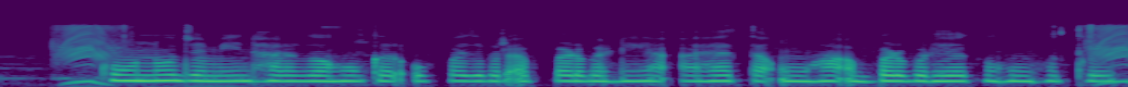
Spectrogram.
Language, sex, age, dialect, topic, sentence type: Chhattisgarhi, female, 18-24, Northern/Bhandar, agriculture, statement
